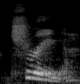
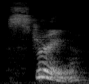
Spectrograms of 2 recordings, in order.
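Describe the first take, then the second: First: Tring without the S; S dropped. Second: Said in the usual way. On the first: Shown as a demonstration. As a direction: say Tring, patois style. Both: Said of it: "String becomes tring".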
